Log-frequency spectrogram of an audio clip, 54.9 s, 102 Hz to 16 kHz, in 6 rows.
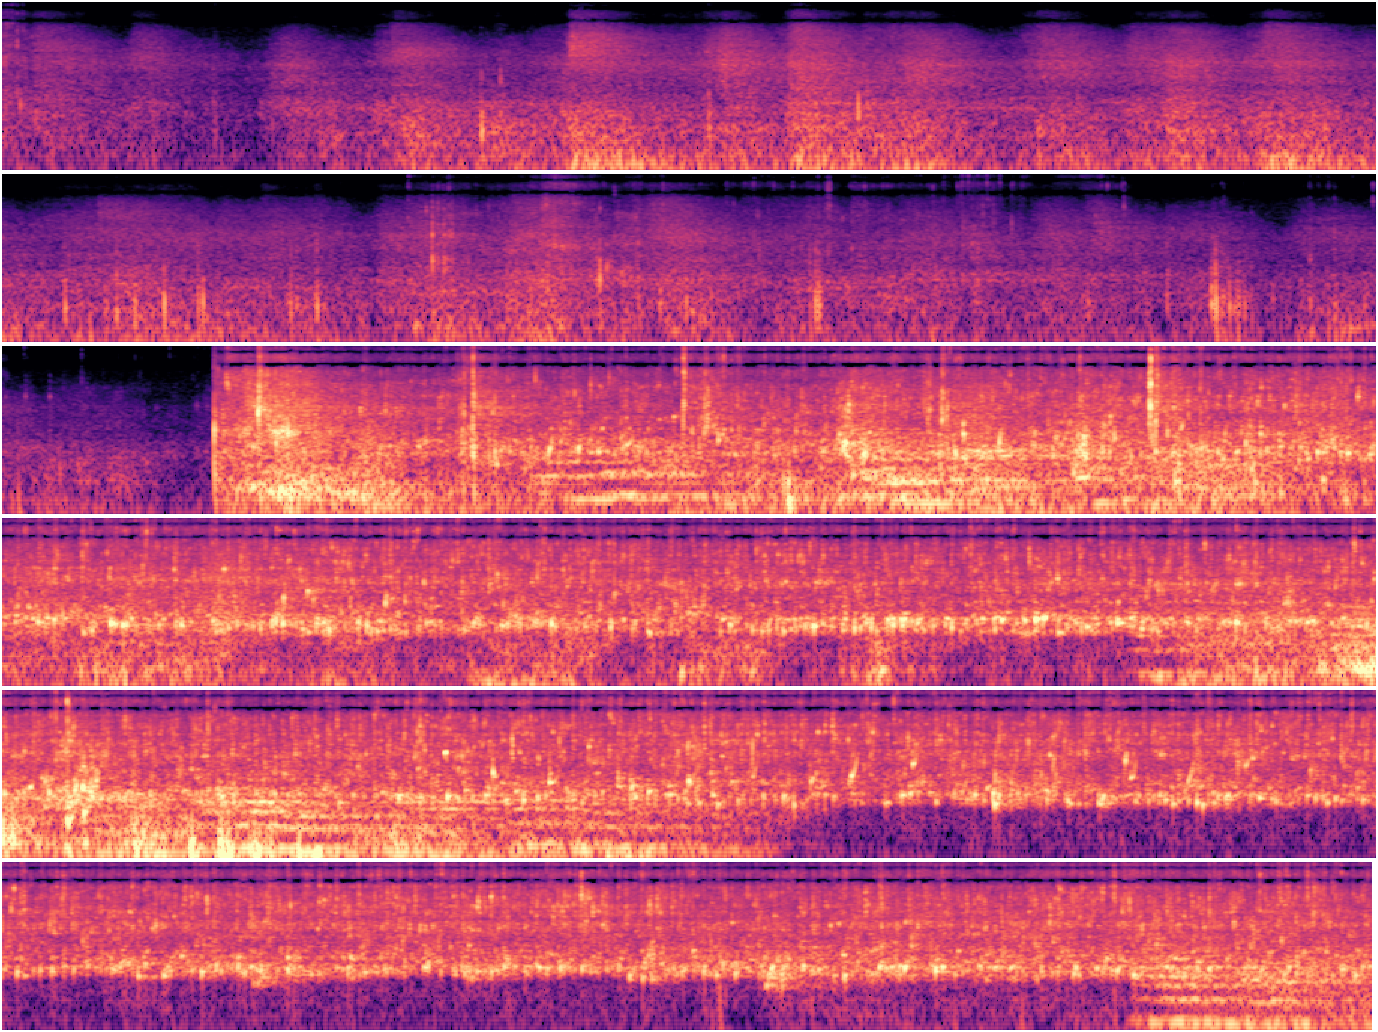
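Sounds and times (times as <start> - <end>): stream trickling: 11.8 - 16.8, 19.7 - 54.9.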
